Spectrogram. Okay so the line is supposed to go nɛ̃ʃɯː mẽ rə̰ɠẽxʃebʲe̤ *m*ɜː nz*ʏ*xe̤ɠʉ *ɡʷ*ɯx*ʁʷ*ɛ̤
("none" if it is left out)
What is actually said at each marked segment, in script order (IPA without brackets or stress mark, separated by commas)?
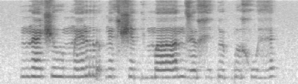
m, ʏ, ɓ, w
